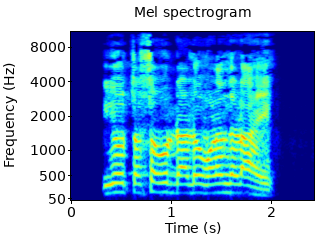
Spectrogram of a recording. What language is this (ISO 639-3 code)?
snd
